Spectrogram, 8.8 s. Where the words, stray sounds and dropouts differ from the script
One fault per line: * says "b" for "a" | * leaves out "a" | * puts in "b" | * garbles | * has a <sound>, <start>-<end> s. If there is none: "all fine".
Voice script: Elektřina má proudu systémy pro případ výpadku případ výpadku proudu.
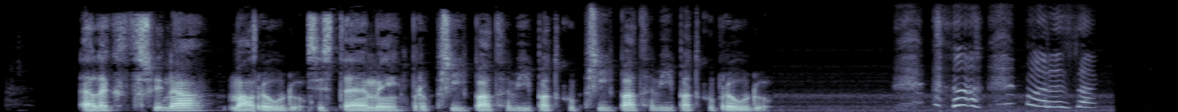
* has a laugh, 6.7-8.2 s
